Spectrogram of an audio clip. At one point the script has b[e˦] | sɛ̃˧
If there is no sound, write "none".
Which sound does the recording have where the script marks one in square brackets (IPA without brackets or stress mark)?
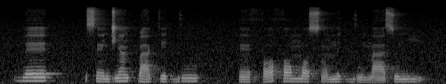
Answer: ɛ˦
